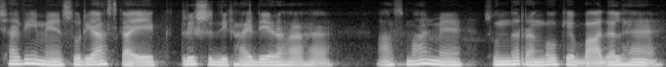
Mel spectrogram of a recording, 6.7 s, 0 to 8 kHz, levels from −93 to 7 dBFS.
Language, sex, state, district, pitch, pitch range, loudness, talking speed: Hindi, male, Jharkhand, Ranchi, 125 Hz, 120-135 Hz, -13 LUFS, 155 wpm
